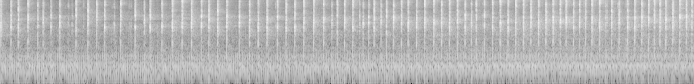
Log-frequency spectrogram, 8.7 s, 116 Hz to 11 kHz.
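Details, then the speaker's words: Echo CS 590 two-stroke chainsaw, low-speed carburetor screw slowly turned clockwise: fast crackling high-rev running, sharp regular beat, sounding lean and unsettled; it revved up then nearly died, still hesitated after backing out 1/4 turn. "If you noticed, I tuned it very slowly. I turned the screw in clockwise. It got leaner, started to rev a little bit, and then nearly died."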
